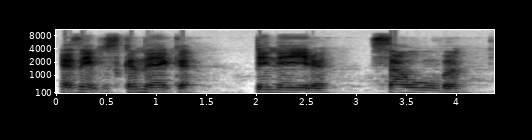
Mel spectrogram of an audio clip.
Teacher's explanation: oxítonas paroxítonas é a penúltima sílaba é a tônica ou seja a sílaba tônica é a penúltima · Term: palavras paroxítonas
